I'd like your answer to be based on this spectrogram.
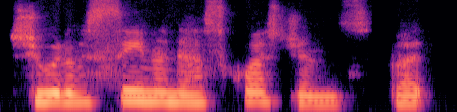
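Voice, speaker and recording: A woman's voice: medium pitch, moderate pace, dark tone, no room sound, natural voice. A woman playing an earnest, love-struck and defiant sister in her thirties, in an old-time radio melodrama style. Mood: anxious.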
